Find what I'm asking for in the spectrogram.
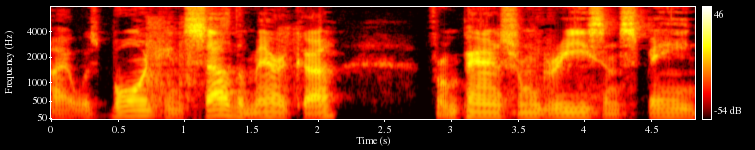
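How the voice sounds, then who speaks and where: A man with a Spanish accent, fairly low-pitched and fairly slow, with ordinary pitch variation. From Venezuela. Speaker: health and life coach. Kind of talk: summit presentation. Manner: halting with fillers.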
